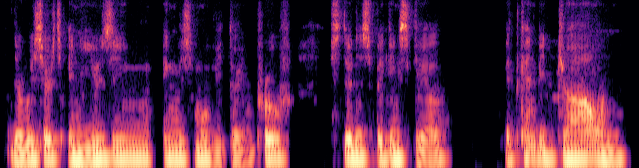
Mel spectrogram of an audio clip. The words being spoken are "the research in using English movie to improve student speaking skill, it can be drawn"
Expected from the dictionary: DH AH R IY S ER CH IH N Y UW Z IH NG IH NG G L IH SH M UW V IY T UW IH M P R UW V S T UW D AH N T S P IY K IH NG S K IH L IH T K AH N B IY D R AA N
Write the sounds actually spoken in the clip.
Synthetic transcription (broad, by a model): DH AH R IY S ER CH IH N Y UW Z IH NG IH NG G L IH SH M UW V IY T UW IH M P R UW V S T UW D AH N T S P IY K IH NG S K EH L IH T K AH N B IY D R AA N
